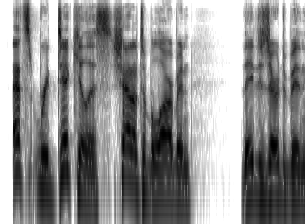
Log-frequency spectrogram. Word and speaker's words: Bellarmine: Jacksonville, my Dolphins, got their hearts broken in Louisville, Kentucky against Bellarmine. I said it right this time, damn it. Bellarmine.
